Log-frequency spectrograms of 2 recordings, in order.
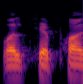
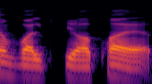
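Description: First: والکپا said flatly, as spelled; the mistaken reading والکپا; wrong pronunciation. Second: والکیاپاه with a long ia and a final breathy aah; repeating the pronunciation Ms Asali gave; correct Finnish name pronunciation. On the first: Shown as a demonstration. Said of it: "نیست". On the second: Retold or imitated. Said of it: "خانم عسلی لطف کردن، گفتن". (تلفظ «والکیاپاه» با «یا» و «آه» کشیده در پایان)

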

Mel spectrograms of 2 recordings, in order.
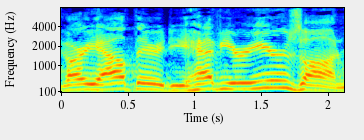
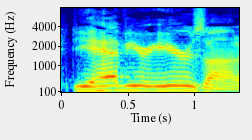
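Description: First: Louder, higher mock radio call. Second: Said in the usual way. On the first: Pastor imitating an old CB radio call, mock loud call. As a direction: call out like a trucker on the CB. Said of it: "that was a C B call". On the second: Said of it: "That's what Jesus is saying".

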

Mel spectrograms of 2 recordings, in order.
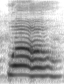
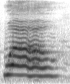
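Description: First: High whoa, laughing; mock whoa with a laugh. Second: High mock whoa; imitating the audience's whoa. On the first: Shown as a demonstration. Singer correcting the audience, laughing high whoa. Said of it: "And it's not". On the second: Singer mimicking the audience's too-early whoa. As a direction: copy the crowd's eager whoa. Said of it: "you all went".

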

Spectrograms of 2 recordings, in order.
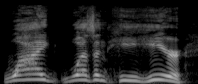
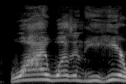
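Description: First: Slow, high, anguished WHY falling at the end; Martha's hurt demand, slowed and pitched up; angry demand. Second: High, with WHY tossed up into a rising question; pleading question. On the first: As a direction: drag out the word why in angry grief. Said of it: "She was angry with Jesus". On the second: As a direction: ask it again as a desperate plea. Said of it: "she was pushing him for answers". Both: Retold or imitated.

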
